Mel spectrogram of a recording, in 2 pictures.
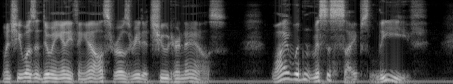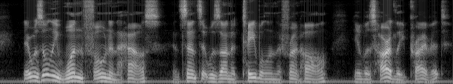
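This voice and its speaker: A man reading an audiobook aloud in a steady, measured storytelling manner. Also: mid-range voice. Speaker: audiobook reader. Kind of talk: audiobook narration.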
